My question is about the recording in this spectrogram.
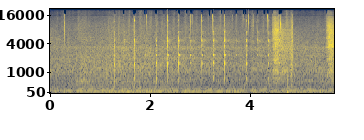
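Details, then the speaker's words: BMW X5 upper suspension arm ball joint, completely worn, rocked by hand: sharp, even clicking about four to five times a second, the knock heard inside when driving on bad suspension; joint moves far too freely. "ऐसी आवाजें आती है जब आप खराब suspension में गाड़ी चलाते हो तो जो आपको अंदर आवाज आती है ना कट कट कट कट तो ये वो आवाज रहती है"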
